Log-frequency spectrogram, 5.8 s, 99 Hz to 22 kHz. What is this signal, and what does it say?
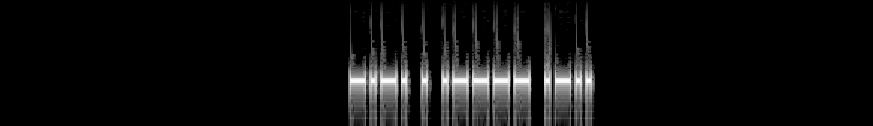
Morse code, heard as a keyed tone, about 34 wpm, 700 Hz. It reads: CE1L
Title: DXCC-100 Call Signs - 4 Characters - Repeated 3x - 35wpm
